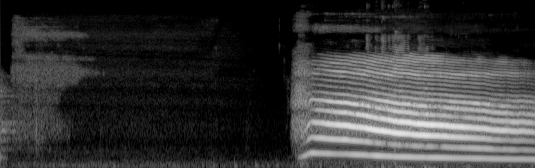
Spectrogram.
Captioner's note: sighs loudly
